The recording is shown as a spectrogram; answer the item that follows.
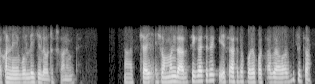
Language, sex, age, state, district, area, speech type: Bengali, male, 30-45, West Bengal, Jhargram, rural, conversation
